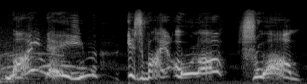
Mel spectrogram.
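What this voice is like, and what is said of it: Scratchy character voice. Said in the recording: “said the lady in a scratchy voice.”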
